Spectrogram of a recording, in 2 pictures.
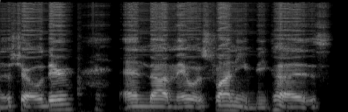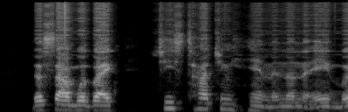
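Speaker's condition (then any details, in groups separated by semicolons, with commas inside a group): Cerebral palsy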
